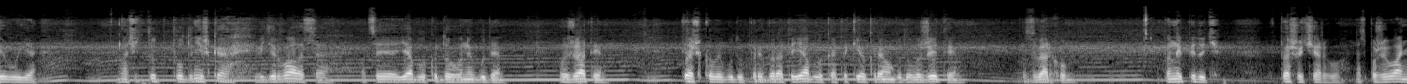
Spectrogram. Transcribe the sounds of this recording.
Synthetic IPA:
ɪʋʊjɛ | nɑt͡ʃitʲt̪ut̪pɔlˠd̪ɔnʲiʃkɐʋʲidʲirʋɑlˠɐsʲɐɐt̪sɛjɑblˠʊkɔd̪ɔwɦɔnɛbud̪ɛlˠeʒɑt̪ɪ | t̪ɛʒkɔlˠɪbud̪ʊpeɾebɪɾɑt̪ɪjɑblˠʊkɐt̪ɐkɪɔkɾɛmɐbud̪ʊlˠɔʒɪt̪ɪ | zʋɛrxʊ | t̪ɔɔnɪpʲid̪ʊtʲ | wpɛrʃʊt͡ʃɛrɦʊnɐspɔʒɪʋɑnʲː

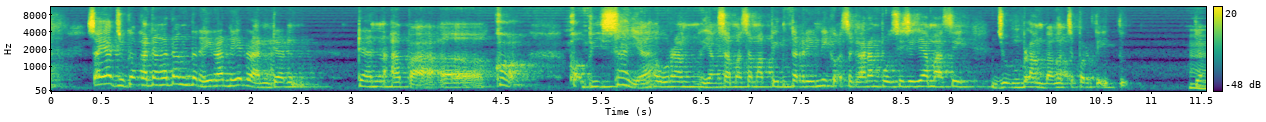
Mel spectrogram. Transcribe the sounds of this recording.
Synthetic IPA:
sajad͡ʒuɡakadaŋkadaŋt̪ərheɾanɦeɾandan | d̥anapa̰ə̰kɔʔ | kɔʔb̥isajaoɾaŋjaŋsamas̬amapint̪ərinikɔʔsəkaɾaŋposis̬iɲamasɪhd͡ʒumplaŋbaŋət̪̚səpərt̪iːt̪u | ja

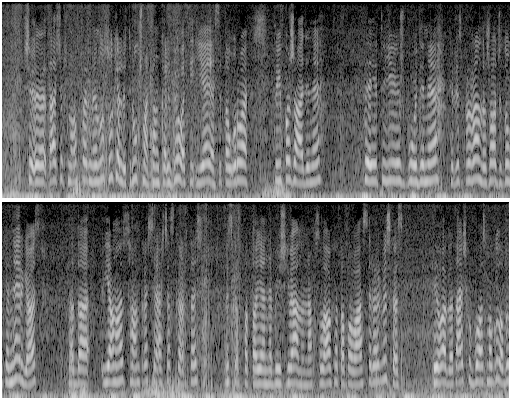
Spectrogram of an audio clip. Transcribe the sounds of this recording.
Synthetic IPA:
ʃʲɛt̪ɑːʃʲɛkʃʲnoːspɐrʲnʲɪnʊsʊkʲɛlʲɪt̪ʲɾʲuːkʃmɑt̪ʲɛnkɐlʲbʲɪʋɐt̪ʲiːʔeːjɛsɪt̪ɐʊɾʋɐ | t̪ɪjiːpɐʒɑːd̪ʲɪnʲɪ | t̪ɐɪt̪ʊjiːɪʒbuːd̪ʲɪnʲɪɪɾjɪspɾɐrɐnd̪ɐʒoːd͡ʒʲʊd̪ɐʊkɛnʲɛɾʲɡʲɪjoːst̪ɑd̪ɐ | ʋʲiɛnɐsɐnt̪ɾɐst̪ʲɾʲæːt͡ʃʲɛskɐrt̪ɐs | ʋʲɪskɐspoːt̪oːjɛnʲɛbʲɪɪʒʲɡʲiʋʲæːnɐnʲɛpsʲʊlˠɐʊkʲot̪oːpɐʋɑːsɐɾoːɪɾʋʲɪskɐs | t̪ɐɪʋɐbʲɛt̪ɐɪʃkʊbʊʋɐsmɐɡʊlˠɐbɐɪ

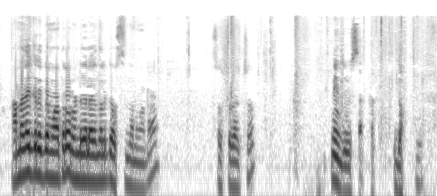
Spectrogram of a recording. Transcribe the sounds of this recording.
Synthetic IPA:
ɐnːad̪ik̬ɐɾit̪̬emaːt̪ɾɐmɾeɳɖuʋeːlɐʋinɐkeːʋɐst̪und̪ɐnɐmaːʈɐ | sɐsʈuɽʋɐt͡ʃːu | neːnd͡ʒuːssakːɐkid̪oː

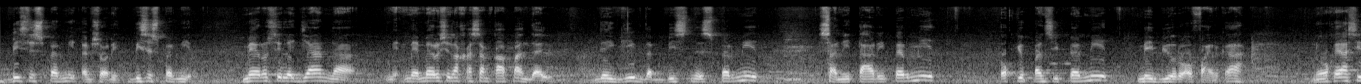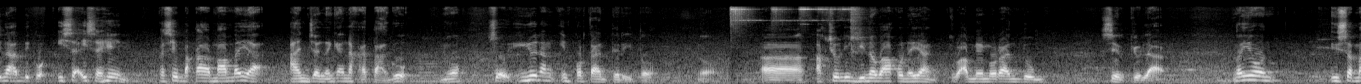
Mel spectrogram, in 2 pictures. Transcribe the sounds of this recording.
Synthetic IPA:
bisnɛspɛɾmit̪ʔajmsoːɹibisnɛspɛɾmit̪̚ | mɛɾonsɪlad͡ʒanːɐ̰ | mmɛmɛːɾonsɪlaŋkɐsɐŋkaːpɐnd̪aːhɪl | d̪ejɡivd̪ɐbisnɛspɛɾmit̪̚sanɪt̪aːɾipɛɾmit̪̚ | ʔokjʊpansipɛɾmit̪̚ | mɛjbjuːɾoʔofajɾka | no̞kɐjasɪnaːbɪko̞ʔɪsaʔɪsaɦɛn | kɐsɛbɐkamamɐjaʔ | ʔand͡ʒɐnlɐŋjaŋnɐkɐt̪a̰ːɡo̞ʔ | no̞ | so̞jʊnɐŋʔɪmpoɾt̪ant̪ɛɾḭːt̪o̞̰ | no̰ | ʔaːʔak̚t͡ʃuɐliɡɪnɐwaːko̞nɐjant̪ɾṵʔɐ̰ŋmɛmoɾand̪ʊm | sɪɾkjʊla̰ɾ | ŋɐjo̞n | jʊŋsɐmɐ

